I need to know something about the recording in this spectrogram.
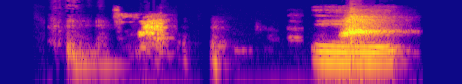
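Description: animal, dog barking and whimpering

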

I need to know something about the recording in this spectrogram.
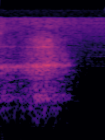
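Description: human body sound, sneeze

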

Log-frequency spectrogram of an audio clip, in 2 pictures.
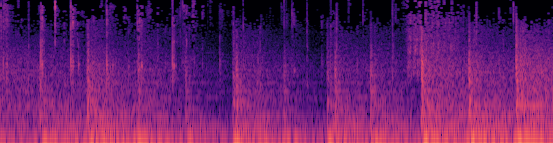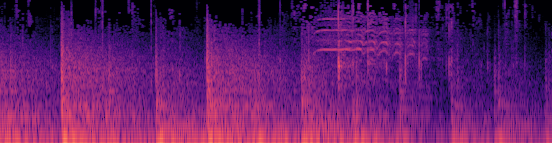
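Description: animal, horse hooves approaching

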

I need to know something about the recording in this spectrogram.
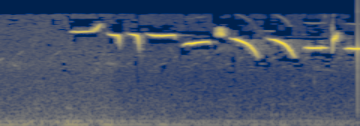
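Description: bird, wild birds chirping

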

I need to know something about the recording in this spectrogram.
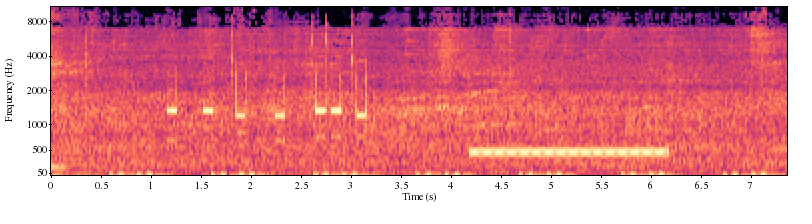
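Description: signal or alarm, telephone keypad dialing tones

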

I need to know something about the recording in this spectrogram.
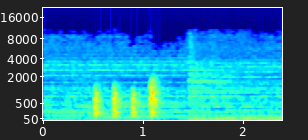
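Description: household object, knocking on a door

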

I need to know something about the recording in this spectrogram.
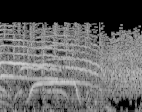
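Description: crowd, audience applause and cheering

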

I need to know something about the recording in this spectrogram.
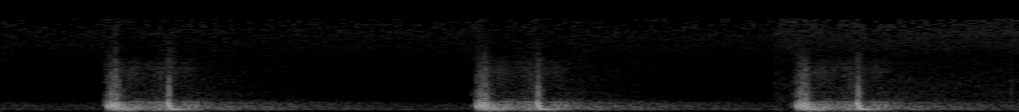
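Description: human body sound, heartbeat

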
